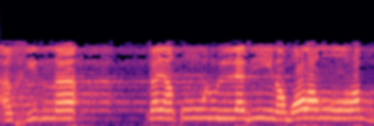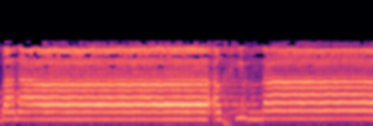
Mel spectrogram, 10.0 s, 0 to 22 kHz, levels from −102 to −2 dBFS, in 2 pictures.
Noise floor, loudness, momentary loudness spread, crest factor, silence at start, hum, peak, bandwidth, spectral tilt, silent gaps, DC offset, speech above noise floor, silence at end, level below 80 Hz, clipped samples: -42 dBFS; -17 LUFS; 13 LU; 14 dB; 0 s; none; -4 dBFS; 5.8 kHz; -7.5 dB/octave; none; under 0.1%; 25 dB; 0 s; -60 dBFS; under 0.1%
